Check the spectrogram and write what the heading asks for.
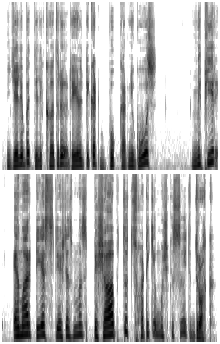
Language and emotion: Kashmiri, disgusted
